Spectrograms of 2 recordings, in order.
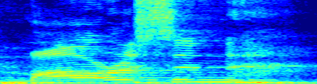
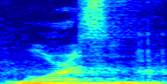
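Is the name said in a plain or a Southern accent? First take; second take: Southern; plain. First: It is said in a strong Southern accent. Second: It is said in a plain, neutral accent. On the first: The speaker calls it wrong. "He'd be like" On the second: The speaker calls it right. "There's not an A in it"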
